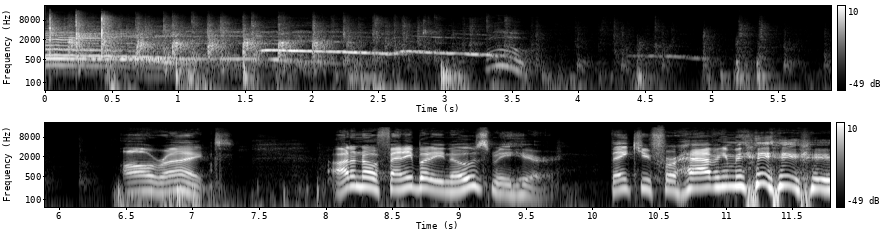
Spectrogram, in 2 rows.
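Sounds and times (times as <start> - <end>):
open mic comedy audience whooping and cheering: 0.0 - 3.8
open mic comedy audience clapping: 0.0 - 4.8
speech: 6.5 - 7.4, 8.0 - 11.7.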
